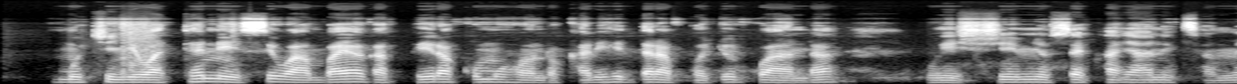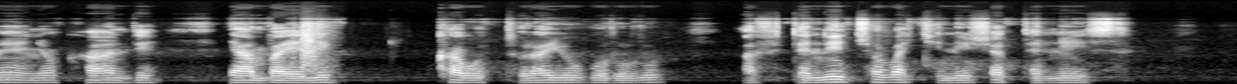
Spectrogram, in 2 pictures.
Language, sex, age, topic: Kinyarwanda, male, 25-35, government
